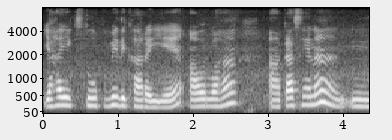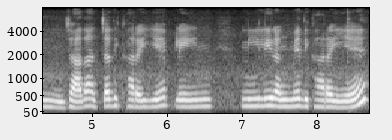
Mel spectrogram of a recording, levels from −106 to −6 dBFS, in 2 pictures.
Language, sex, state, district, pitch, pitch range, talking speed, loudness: Hindi, male, Delhi, New Delhi, 200 Hz, 190-220 Hz, 165 wpm, -16 LUFS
